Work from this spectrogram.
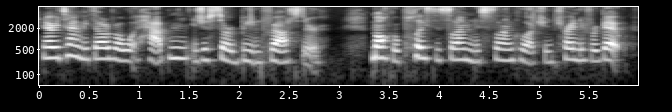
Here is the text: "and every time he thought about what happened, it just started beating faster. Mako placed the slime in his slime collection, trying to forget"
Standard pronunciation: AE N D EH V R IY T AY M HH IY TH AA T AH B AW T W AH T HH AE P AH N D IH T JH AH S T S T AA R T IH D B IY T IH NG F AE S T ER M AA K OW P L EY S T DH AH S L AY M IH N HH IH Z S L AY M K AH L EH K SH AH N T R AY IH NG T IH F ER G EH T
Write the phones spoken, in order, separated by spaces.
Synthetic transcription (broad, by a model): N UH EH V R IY T AY M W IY TH AA T AH B AW T W AH T HH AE P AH N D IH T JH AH S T S T AA R T IH D B IY IH NG F AE S T ER M AA K OW P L EY S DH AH S AY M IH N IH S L AY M K AH L EH K SH AH N T R AY IH NG T IH F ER G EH T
